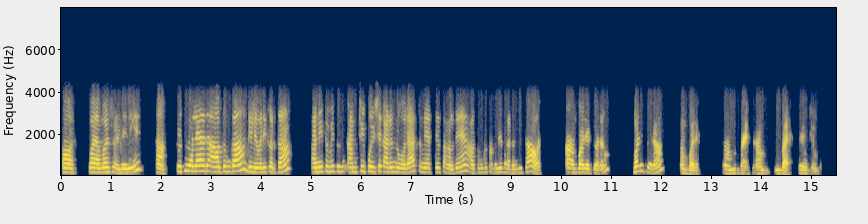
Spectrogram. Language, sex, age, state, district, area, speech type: Goan Konkani, female, 45-60, Goa, Quepem, rural, conversation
